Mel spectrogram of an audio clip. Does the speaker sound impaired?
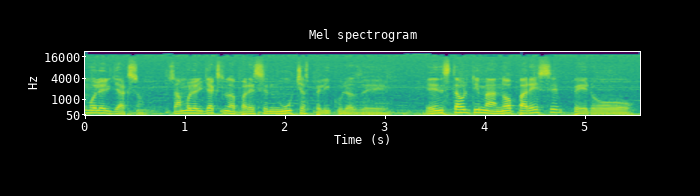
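No.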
